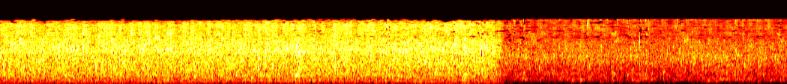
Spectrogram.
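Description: Water of a small river running steadily over its bed, a dense even rush. About eight seconds in it drops suddenly to a quieter, steadier flow.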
